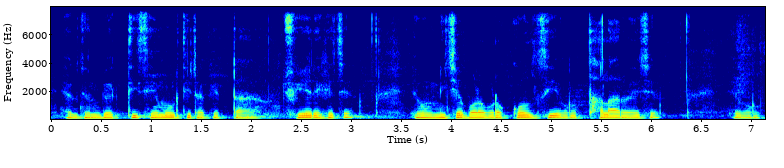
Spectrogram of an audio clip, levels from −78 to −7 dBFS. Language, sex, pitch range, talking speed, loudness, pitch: Bengali, male, 125-130 Hz, 140 wpm, -30 LUFS, 125 Hz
